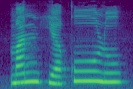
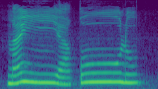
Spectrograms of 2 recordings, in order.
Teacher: karena nun sukun bertemu dengan huruf ya, maka dileburkan atau digabung. Dibacanya menjadi may yaquulu. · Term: idgham bighunah, idgham bi gunnah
